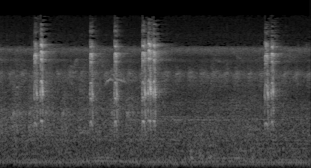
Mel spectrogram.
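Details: Female juvenile Pale-billed Woodpecker at its nest at La Selva Biological Station, Costa Rica, begging as its father lands above with food, apparently on fledging day: short, sharp, high notes, some doubled or tripled, at uneven intervals, with faint hiss.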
